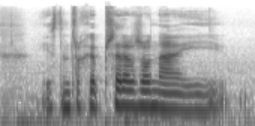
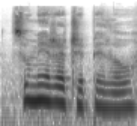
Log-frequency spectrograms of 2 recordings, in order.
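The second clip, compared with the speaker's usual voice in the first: ordinary talk, nothing marked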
